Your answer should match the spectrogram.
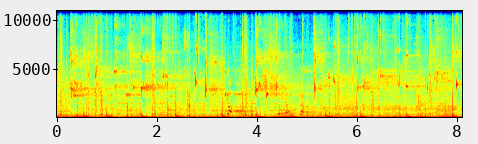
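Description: Basketballs dribbling on a wooden gym floor during ball-handling drills, over background music with a steady, bass-heavy beat.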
